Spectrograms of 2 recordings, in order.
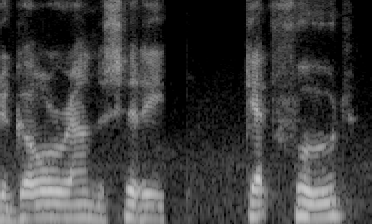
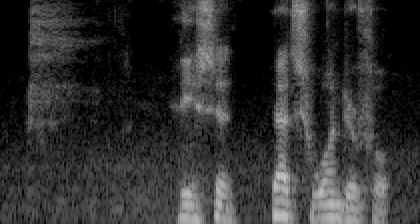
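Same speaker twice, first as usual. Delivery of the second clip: normal talking voice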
